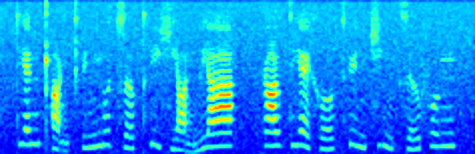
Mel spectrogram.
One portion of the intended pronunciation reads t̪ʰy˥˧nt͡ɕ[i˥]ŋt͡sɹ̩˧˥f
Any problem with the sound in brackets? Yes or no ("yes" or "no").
yes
